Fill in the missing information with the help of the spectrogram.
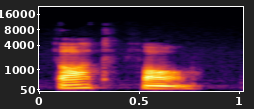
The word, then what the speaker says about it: thoughtful: 接下来，有一个比较困难的字是 thoughtful。 Thoughtful 的 th，这个单字的发音是你把舌头放在两齿之间发出的音，是只有气音，声带并没有震动，这种感觉。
